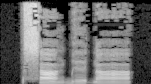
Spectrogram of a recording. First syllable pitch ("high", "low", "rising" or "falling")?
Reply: falling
